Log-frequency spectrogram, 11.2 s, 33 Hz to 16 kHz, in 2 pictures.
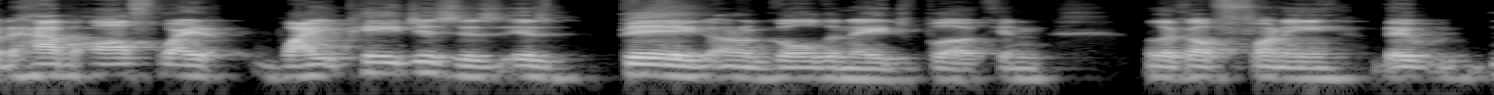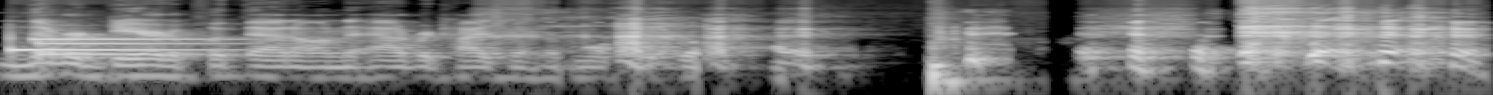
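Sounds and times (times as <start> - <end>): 
speech: 0.0 - 11.1
person laughing and coughing: 7.5 - 11.1.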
